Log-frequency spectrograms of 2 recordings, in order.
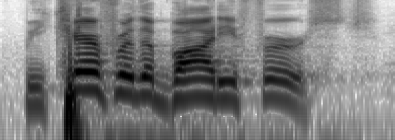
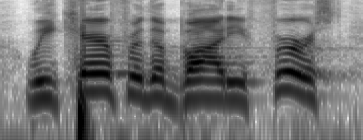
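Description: No difference in how they are said.

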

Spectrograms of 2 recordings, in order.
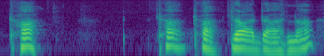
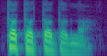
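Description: First: "Ka, Ka, Ka, Da, Da, Na" as retroflex T and D sounds, tongue curled back; retroflex consonants. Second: "Ta, ta, ta, ta, na" with the tongue forward; tongue at the front teeth for each "ta" and "na"; dental consonants. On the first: Teacher demonstrating retroflexes to students, tongue back on "Ka, Da, Na". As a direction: curl the tongue back for each "Ka, Da, Na". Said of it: "un peu avec la langue en arrière". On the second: Teacher demonstrating the next series, tongue forward on "ta, na". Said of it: "avec la langue en avant". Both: Shown as a demonstration.

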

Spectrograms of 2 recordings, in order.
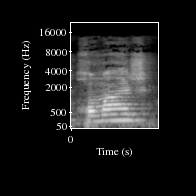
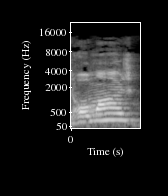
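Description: First: "Homage" with a sounded h, "HOH-mahzh", rising; "Homage" with the h pronounced, tentative; unsure pronunciation. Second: "homage" said "OH-mahzh", silent h, questioning rise; "homage" with a dropped h, French style; unsure pronunciation. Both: Shown as a demonstration. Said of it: "I never know how to say homage".

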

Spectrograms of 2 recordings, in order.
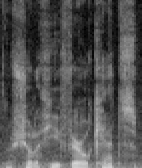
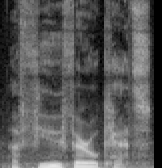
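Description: First: Said in the usual way. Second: Slow, drawn-out jeer on "few feral cats"; mocking echo. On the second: A narrator's reading. Wood Duck echoes Ray's boast, mocking. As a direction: parrot it back with mock awe. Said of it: "Wood Duck mocked".

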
